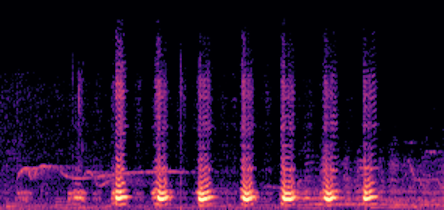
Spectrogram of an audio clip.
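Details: Merriam's wild turkey tom gobbling and strutting on a fine day in the Black Hills of South Dakota, heard from a hunter's ground blind: a rapid run of about eight loud, evenly spaced gurgling pulses within two seconds, faint whistled birdsong behind.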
